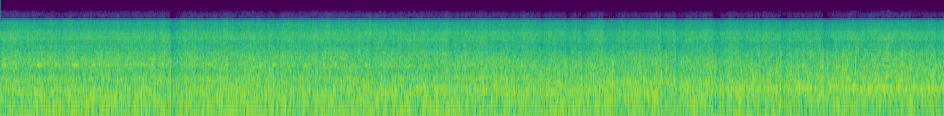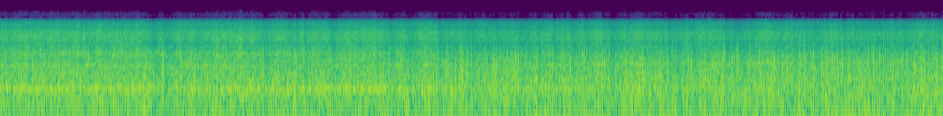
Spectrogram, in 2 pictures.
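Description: Passenger train running along the track, heard from an open carriage window: a steady rush of wheel and air noise, with a low hum joining in through the middle.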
